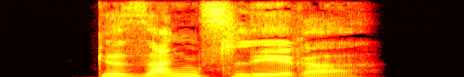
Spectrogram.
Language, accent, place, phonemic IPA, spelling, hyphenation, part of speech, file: German, Germany, Berlin, /ɡəˈzaŋsˌleːʁɐ/, Gesangslehrer, Ge‧sangs‧leh‧rer, noun, De-Gesangslehrer.ogg
- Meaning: singing teacher, voice teacher (not a singing coach or vocal coach, called Stimmtrainer or Vocal Coach)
